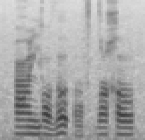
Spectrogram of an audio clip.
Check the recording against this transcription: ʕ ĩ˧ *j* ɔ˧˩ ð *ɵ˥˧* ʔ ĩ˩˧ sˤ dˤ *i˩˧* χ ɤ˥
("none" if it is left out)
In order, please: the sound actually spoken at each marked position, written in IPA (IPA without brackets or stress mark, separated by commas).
j, ɤ˥˧, i˥˧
